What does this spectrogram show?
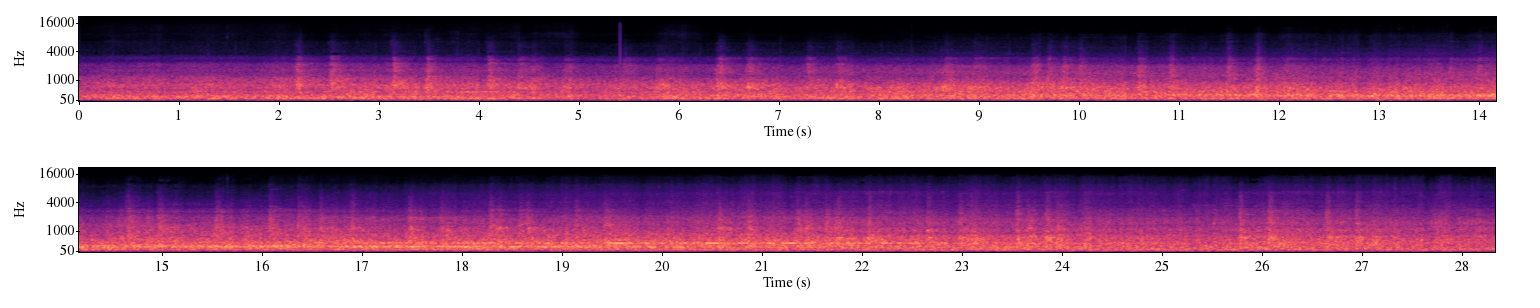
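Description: Train running on the rails: a steady rumble with the wheels clattering over rail joints, swelling a little past the middle.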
